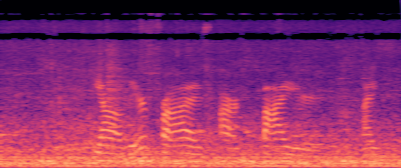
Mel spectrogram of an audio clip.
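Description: Steady low hum of a restaurant dining room, with a person's voice talking briefly from about a second in.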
